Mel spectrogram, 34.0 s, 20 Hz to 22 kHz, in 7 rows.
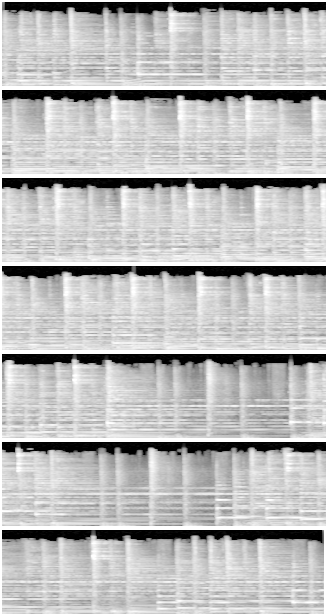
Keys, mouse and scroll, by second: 0.1-0.6 scroll up 2, 0.4 middle click, 1.2-2.3 drag, 2.3-4.0 middle drag, 4.0-6.2 drag, 6.5-7.7 drag, 7.7-8.7 middle drag, 8.7-10.6 drag, 10.9-11.2 scroll down 2, 11.2-11.8 middle drag, 11.8-12.3 scroll up 3, 12.1 shift+middle click, 13.1-14.5 middle drag, 14.5-16.2 drag, 16.6-17.5 middle drag, 17.5 s, 18.2-18.9 scroll down 3, 18.4 alt+middle click, 18.9-19.5 shift+middle drag, 19.5-19.9 scroll up 4, 20.0-20.9 shift+middle drag, 20.9 e, 22.1 e, 23.3 click, 23.5-23.9 alt+shift+drag, 23.9 middle drag, 24.2 e, 24.5 alt+s, 26.2-27.0 middle drag, 27.0 2, 27.1 drag, 27.7 alt+shift+drag, 28.0-28.5 middle drag, 28.5 ctrl+b, 31.2 Tab, 31.3 click, 31.4-32.1 scroll down 7, 31.7 shift+middle drag, 32.3-33.0 alt+middle drag, 33.0 ctrl+s, 33.3 scroll up 1, 33.5-33.9 shift+middle drag.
